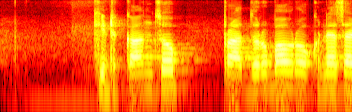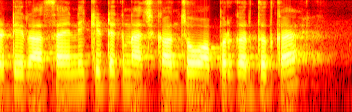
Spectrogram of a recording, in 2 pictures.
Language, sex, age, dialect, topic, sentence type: Marathi, male, 18-24, Southern Konkan, agriculture, question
